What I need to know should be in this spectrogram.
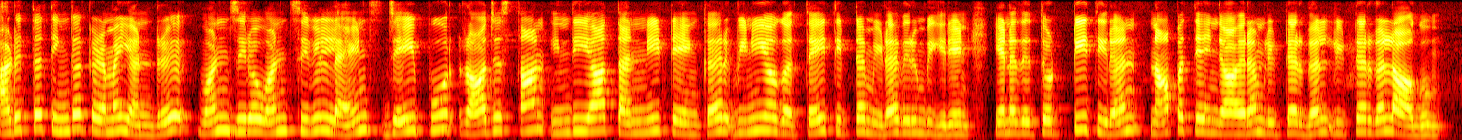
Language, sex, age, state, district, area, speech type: Tamil, female, 18-30, Tamil Nadu, Vellore, urban, read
